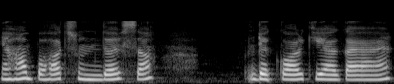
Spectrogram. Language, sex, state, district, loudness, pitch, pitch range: Hindi, female, Jharkhand, Ranchi, -17 LUFS, 240 Hz, 230-245 Hz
